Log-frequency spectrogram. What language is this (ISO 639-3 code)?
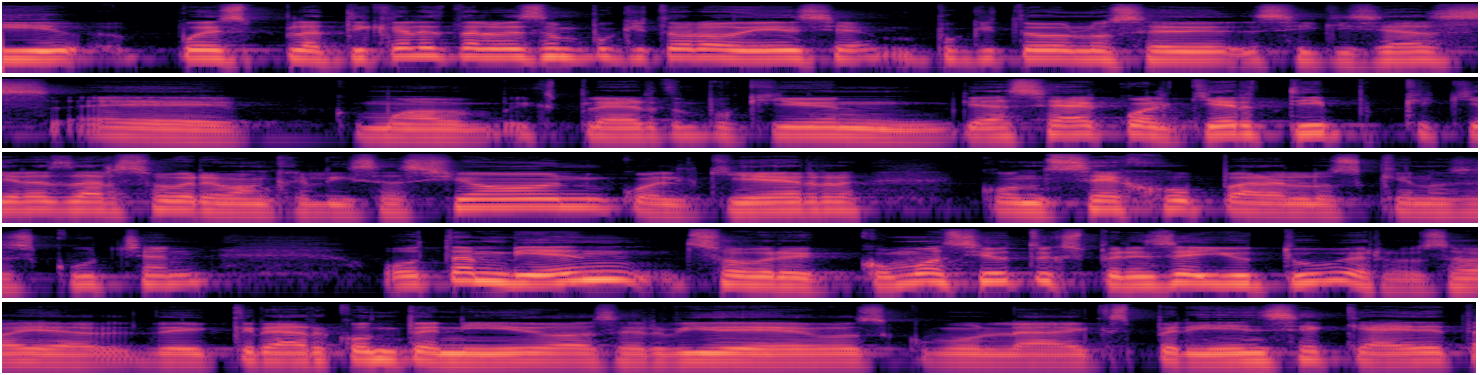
spa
